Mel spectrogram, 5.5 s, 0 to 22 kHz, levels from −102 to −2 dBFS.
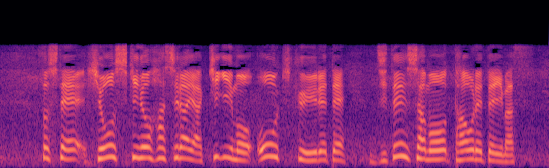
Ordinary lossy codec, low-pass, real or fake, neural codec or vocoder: none; 7.2 kHz; real; none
